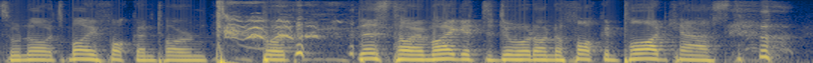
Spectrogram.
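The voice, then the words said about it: Bad put-on Sligo Irish accent. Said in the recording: “this is the worst accent I've ever done from your town ... this one's from your hometown ... Sligo”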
